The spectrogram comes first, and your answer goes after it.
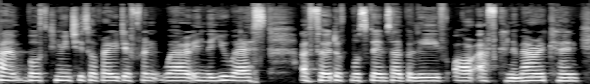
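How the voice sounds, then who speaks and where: Very fast-paced woman with a northern English accent, dry, close sound with no echo. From northern England, small working-class town. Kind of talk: interview.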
